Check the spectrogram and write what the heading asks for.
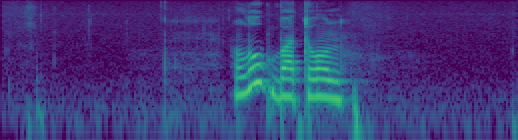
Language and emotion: Russian, sad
